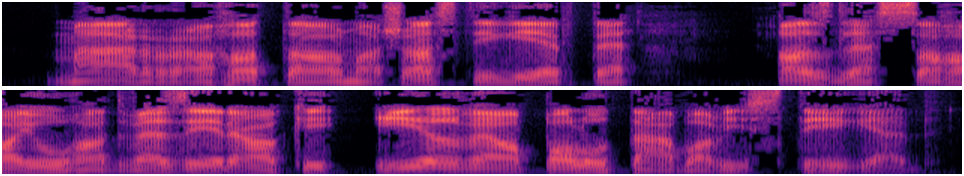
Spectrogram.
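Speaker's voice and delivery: pirate captain sneering at his captive; menacing sea captain. Acted. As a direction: lean over the prisoner and gloat.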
